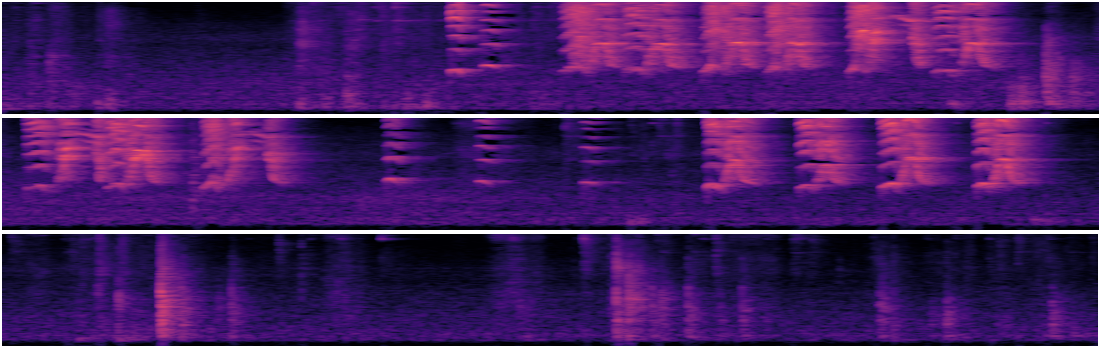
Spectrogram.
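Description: French bulldog chewing a squeaky tennis ball: rapid shrill squeaks, about three or four a second, in two runs, the second shorter. A few light knocks follow near the end.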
